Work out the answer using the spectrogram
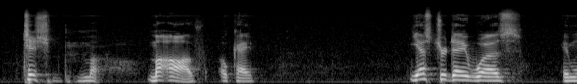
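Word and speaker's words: Tisha B'Av: Tishbab? Tishma'av, okay.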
